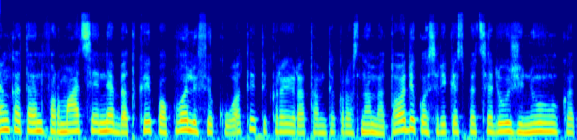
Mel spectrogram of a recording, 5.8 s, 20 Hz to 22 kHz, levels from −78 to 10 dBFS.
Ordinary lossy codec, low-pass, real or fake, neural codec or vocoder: Opus, 16 kbps; 14.4 kHz; real; none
